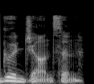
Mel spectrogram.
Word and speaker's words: Gudjonsen: My name is Eric Goodjohnson, spelled G-U-D-J-O-N-S-E-N, but pronounced Goodjohnson.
